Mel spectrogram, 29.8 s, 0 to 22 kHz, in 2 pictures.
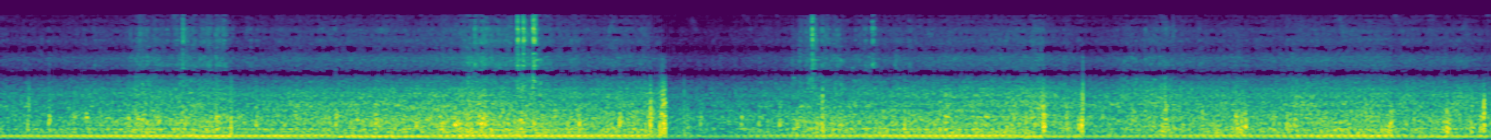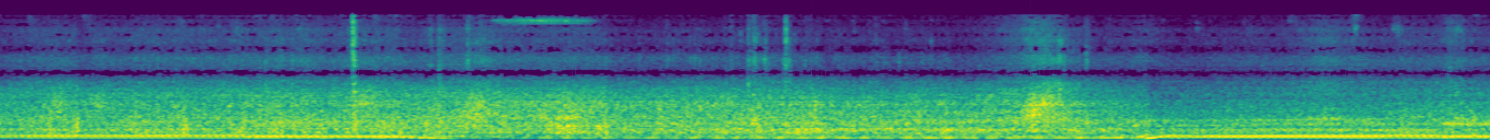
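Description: Oldsmobile 442's V8 running as the car drives, over steady road and wind noise. The engine note dips briefly about seven seconds in, falls away around twenty seconds in, and rises again as the car pulls away near the end.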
